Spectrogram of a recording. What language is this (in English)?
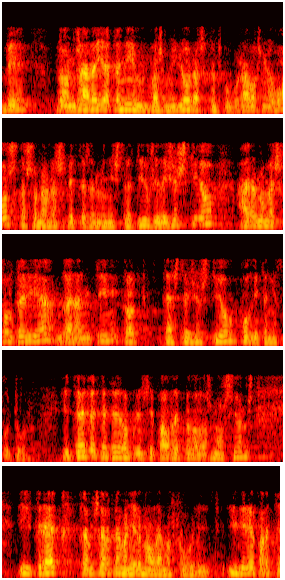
Catalan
